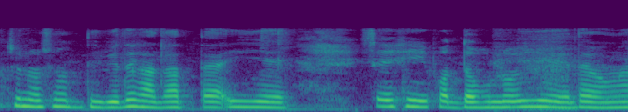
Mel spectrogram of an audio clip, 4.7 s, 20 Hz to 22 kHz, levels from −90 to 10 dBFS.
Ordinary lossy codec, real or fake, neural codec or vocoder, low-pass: none; real; none; none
